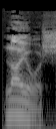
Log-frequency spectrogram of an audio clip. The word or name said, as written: Lajos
